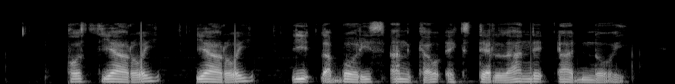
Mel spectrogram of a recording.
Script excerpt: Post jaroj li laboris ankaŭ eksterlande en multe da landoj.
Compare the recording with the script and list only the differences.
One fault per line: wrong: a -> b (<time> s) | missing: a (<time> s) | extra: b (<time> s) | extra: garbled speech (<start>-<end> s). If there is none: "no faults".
extra: jaroj (2.0 s)
missing: en multe da (5.4 s)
